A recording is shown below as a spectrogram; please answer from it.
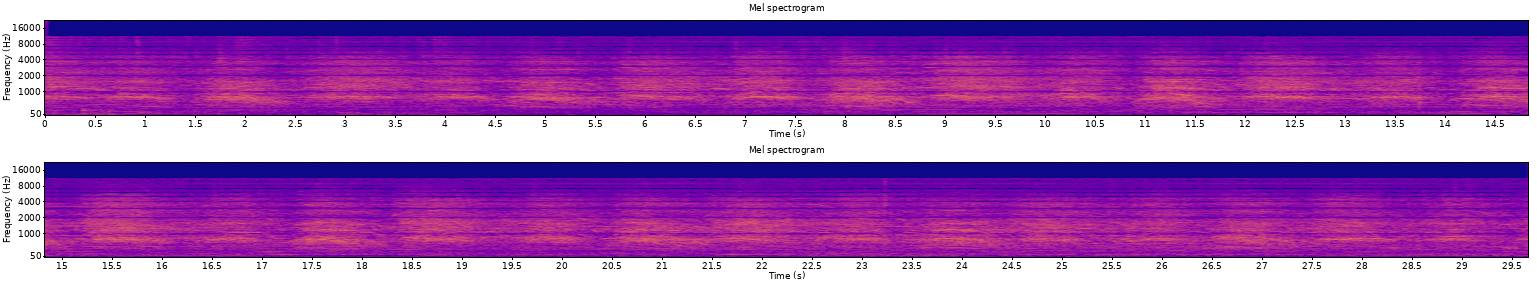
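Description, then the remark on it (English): A baseball crowd at a Lugnuts game against the Lake County Captains, at the start of the bottom of the ninth inning, cheers and yells in a loud, continuous roar lasting the whole half minute, swelling and dipping in a steady rhythm, with no single voice standing out. “The crowd is ready.”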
